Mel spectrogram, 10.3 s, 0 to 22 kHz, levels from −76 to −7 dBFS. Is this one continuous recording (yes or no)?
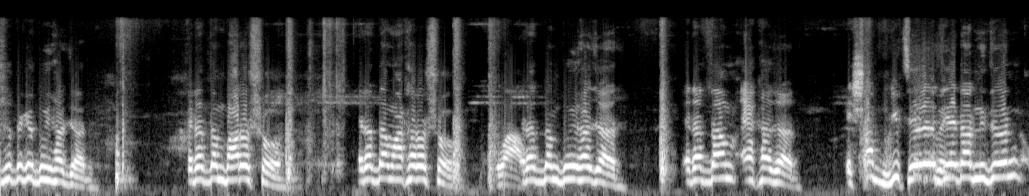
yes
